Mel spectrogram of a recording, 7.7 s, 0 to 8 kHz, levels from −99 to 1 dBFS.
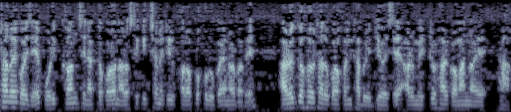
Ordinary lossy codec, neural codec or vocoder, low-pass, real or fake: none; none; 7.2 kHz; real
